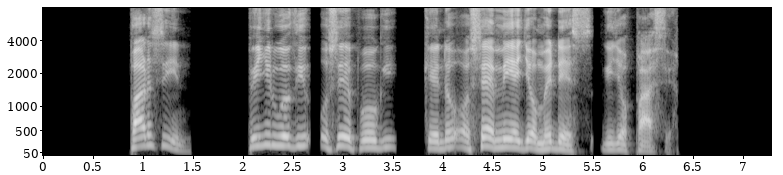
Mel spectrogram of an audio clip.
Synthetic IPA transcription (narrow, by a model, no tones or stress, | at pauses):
paɾsin | pɪɲɾwod̪ios̬epoɡi | kendoɔsɛmɪjɛd͡ʒɔmɛdesɡɪd͡ʒɔpa̰sja̰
